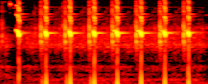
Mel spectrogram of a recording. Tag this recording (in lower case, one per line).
mechanisms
